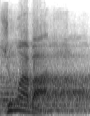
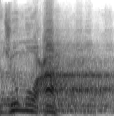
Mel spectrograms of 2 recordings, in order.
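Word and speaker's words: জুমুআ: সূরাটার নাম হচ্ছে সূরাতুল জুম। আমার সাথে সাথে বলেন সূরাতুল। জুম। সবাই বলেন সূরাতুল জুমা। অনেকে বলে ফেলে জুমা। জুমা আসলে আরবিতে শুদ্ধ উচ্চারণটা হচ্ছে জুমু সূরাতুল জুমু এই সূরাতে দুইটা রুকু আছে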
